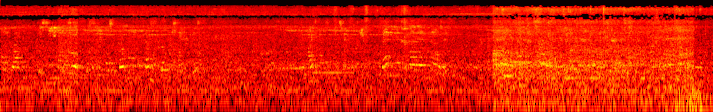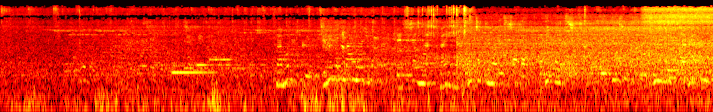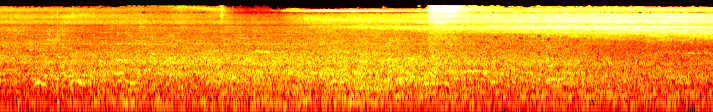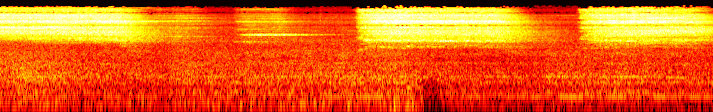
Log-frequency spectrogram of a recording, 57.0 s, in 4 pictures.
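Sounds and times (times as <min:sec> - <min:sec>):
train rumbling to a stop: 0:00.0 - 0:57.0
train brakes squealing: 0:15.2 - 0:20.5, 0:25.7 - 0:57.0.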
